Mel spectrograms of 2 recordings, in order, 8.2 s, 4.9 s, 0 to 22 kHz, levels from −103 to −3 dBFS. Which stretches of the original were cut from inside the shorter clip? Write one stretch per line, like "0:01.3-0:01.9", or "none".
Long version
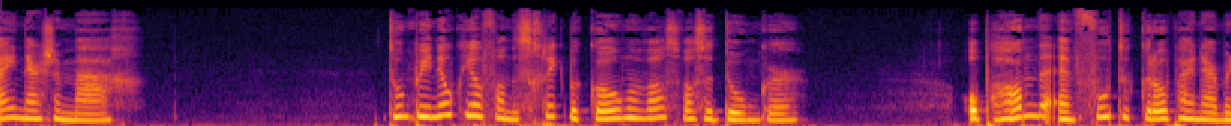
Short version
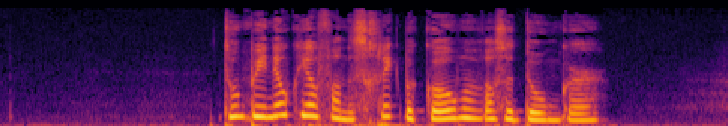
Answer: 0:04.3-0:04.5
